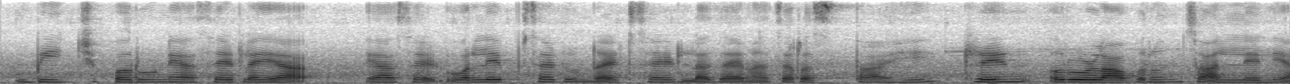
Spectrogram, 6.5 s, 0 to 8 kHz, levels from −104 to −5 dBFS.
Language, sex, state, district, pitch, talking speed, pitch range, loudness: Marathi, female, Maharashtra, Sindhudurg, 215 Hz, 165 wpm, 200-225 Hz, -25 LUFS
